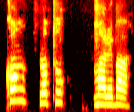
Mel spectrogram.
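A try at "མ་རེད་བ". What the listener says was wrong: Mare. Kong loptruk mare. So here is not pa. You have to say wa. Okay? Marewa.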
